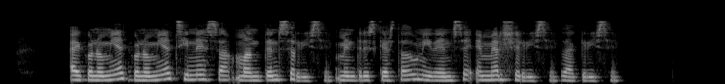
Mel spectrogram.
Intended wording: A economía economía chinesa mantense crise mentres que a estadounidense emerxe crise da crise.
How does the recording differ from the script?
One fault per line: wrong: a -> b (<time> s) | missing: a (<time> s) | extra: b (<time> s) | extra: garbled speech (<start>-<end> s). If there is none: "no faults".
no faults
